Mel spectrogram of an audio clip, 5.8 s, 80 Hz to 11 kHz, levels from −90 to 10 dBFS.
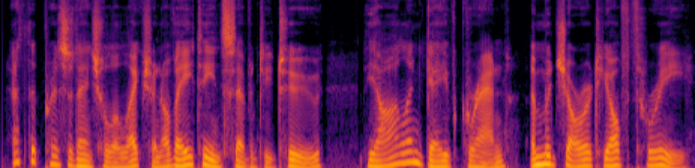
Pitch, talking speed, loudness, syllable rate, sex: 125 Hz, 165 wpm, -16 LUFS, 5.5 syllables/s, male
